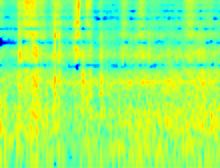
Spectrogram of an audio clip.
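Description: Breathy blowing into a simple wooden flute that mostly gives air noise, with a faint thin steady tone in the second half. A few light clicks from fingers on the pipe in the first second.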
